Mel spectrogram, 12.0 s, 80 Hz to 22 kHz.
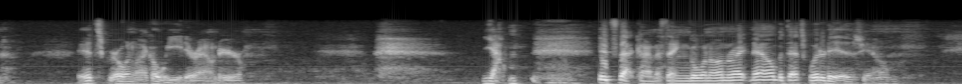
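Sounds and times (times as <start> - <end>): man breathing: 0.2 - 1.0, 3.1 - 5.8, 6.7 - 7.6, 11.2 - 12.0.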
